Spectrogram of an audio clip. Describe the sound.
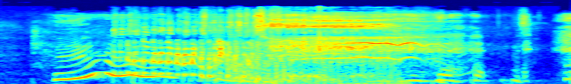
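A person on a radio program imitates a horse's whinny with one loud, drawn-out vocal call that rises in pitch, then turns raspy and quavering for about two seconds before trailing off into short breaths.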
